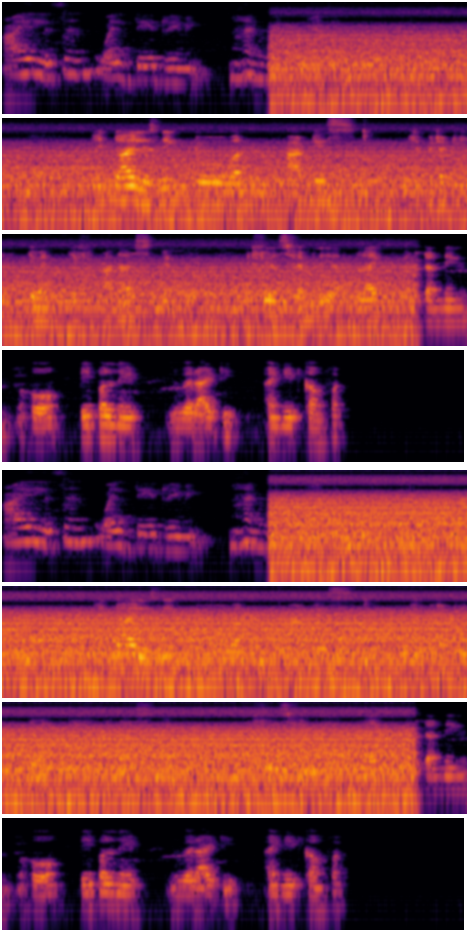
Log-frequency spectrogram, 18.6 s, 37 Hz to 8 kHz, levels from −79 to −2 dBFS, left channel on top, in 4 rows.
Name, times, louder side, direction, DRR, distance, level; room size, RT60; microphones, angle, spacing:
voice 1, 0.0-3.4, right 1 dB, 5° left, 0.9 m, -39 dB
sound 1, 2.7-13.5, right 6 dB, 50° right, 0.4 m, -22 dB
voice 2, 5.5-11.3 11.7-15.3 15.6-16.3 16.6-17.3, left 4 dB, 75° left, 0.6 m, -27 dB
3.2 x 2.6 x 2.3 m
head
